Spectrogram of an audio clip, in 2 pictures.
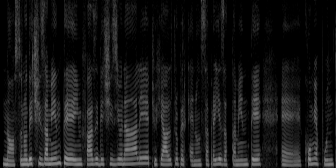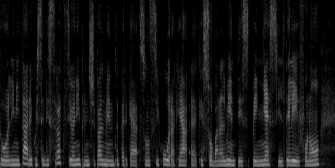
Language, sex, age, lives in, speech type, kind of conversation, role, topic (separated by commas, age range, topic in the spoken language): Italian, female, 20-24, Italy, conversation, advice, user, In che modo le distrazioni digitali interrompono la tua concentrazione e il tuo lavoro?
